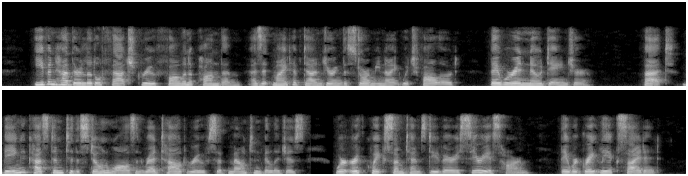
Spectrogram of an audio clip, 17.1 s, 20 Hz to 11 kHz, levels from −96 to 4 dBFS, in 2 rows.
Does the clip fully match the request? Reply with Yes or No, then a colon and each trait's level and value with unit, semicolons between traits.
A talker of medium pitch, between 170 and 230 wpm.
No: high, 200 Hz; average, 175 wpm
